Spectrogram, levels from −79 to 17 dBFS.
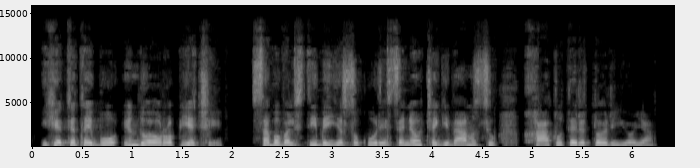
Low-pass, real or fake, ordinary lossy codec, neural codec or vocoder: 14.4 kHz; real; AAC, 48 kbps; none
